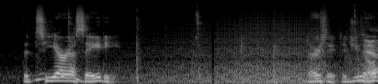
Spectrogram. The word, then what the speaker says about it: TRS-80: But it, The original TSR-80 was nope. It's not D&D. TRS-80. TRS. I don't know why I'm saying it wrong suddenly. TRS-80.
